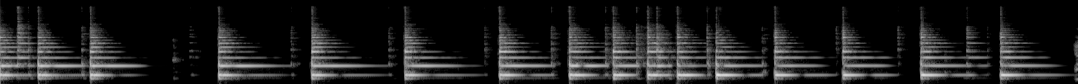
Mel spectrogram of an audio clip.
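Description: A violin's A string plucked again and again, about fifteen plucks of the same note, each ringing and fading, with a short pause about a second and a half in and quicker plucks in the second half. The string sits a few cents flat and is being brought up to A440 by turning its fine tuner clockwise between plucks.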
